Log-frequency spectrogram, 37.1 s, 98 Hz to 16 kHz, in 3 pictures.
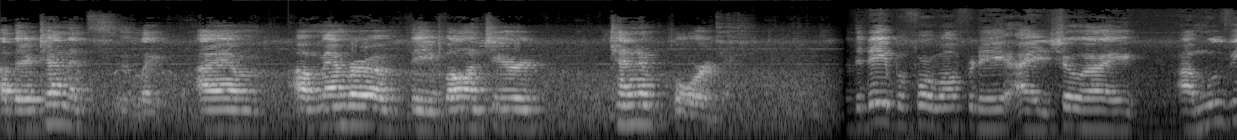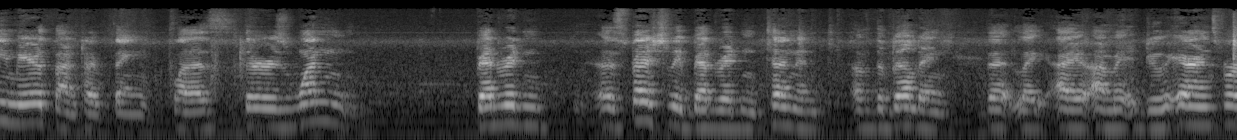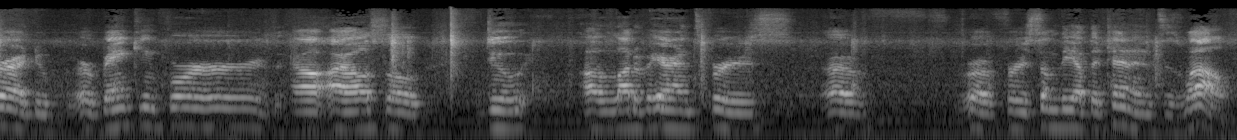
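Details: Ataxic dysarthria in an adult man with an undiagnosed, progressive ataxia that began in 1986; his speech slowly became more slurred and listeners often ask 'What?'.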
